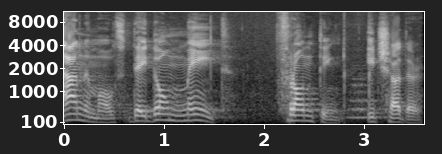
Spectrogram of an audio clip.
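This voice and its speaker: Speaking at a fairly slow pace in a Neapolitan accent, a man uses lively intonation and a fairly high pitch. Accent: Italian (Neapolitan). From Italy, Naples. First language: Italian. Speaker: plastic surgeon. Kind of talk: lecture. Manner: halting.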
